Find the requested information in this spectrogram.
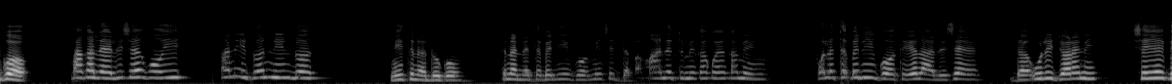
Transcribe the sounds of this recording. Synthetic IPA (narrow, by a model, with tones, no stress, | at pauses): ɡo˨ | ba˦ka˦le˨li˦ʃ̬e˦ko˦ji˦ | a˦ni˨do˦nːi˦n˦do˦t̚ | mi˦ti˦na˨do˨ɡo˦ŋ | ti˦na˨ne˨te˨be˦ni˦ɡo˨mi˦ʃi˦da˨ba˨ma˦le˦tu˦mi˦ka˦kʷe˦ka˦mi˨ŋ | fo˦le˦te˦be˦ni˦ɡo˨ti˨je˦la˨li˨ʃe˦˨ | da˨wu˦li˦d͡ʒo˨ɾe˦ni˦ | ʃe˦je˦b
